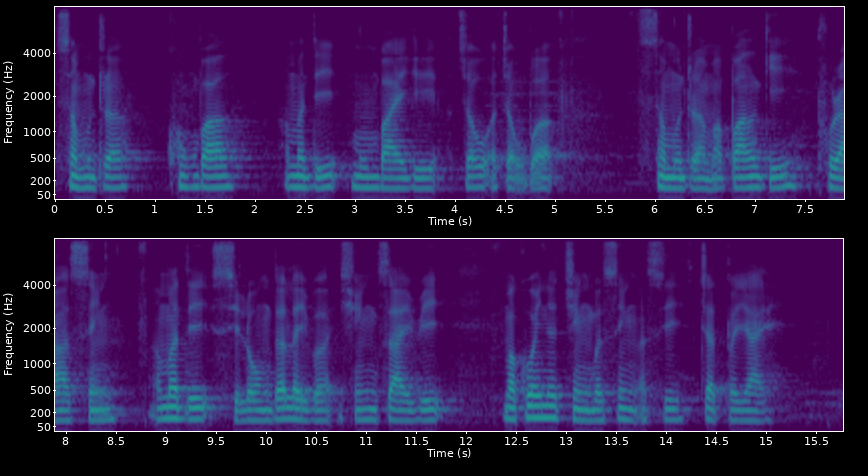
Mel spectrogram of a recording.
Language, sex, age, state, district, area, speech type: Manipuri, male, 18-30, Manipur, Kakching, rural, spontaneous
